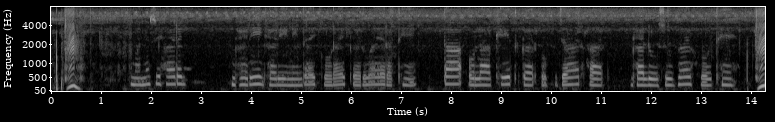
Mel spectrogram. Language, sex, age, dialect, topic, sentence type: Chhattisgarhi, female, 25-30, Northern/Bhandar, agriculture, statement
